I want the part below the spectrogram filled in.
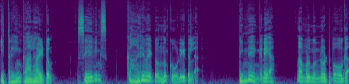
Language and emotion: Malayalam, sad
